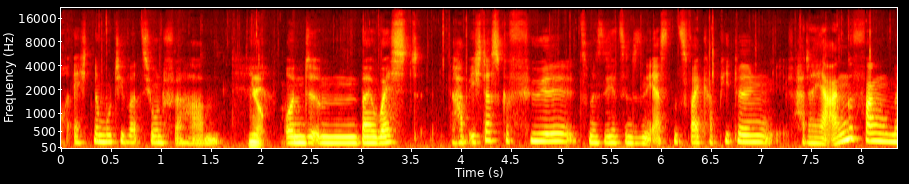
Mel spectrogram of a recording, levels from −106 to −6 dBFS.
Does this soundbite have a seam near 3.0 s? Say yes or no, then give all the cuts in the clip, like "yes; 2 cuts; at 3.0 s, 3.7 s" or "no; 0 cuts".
no; 0 cuts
